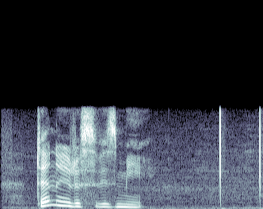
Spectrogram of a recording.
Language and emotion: Russian, neutral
